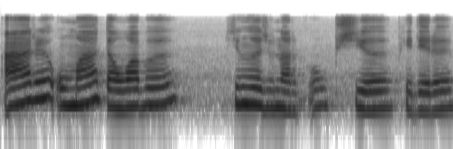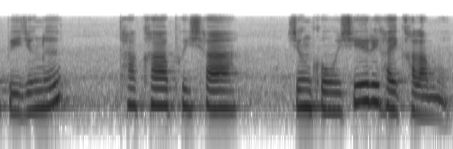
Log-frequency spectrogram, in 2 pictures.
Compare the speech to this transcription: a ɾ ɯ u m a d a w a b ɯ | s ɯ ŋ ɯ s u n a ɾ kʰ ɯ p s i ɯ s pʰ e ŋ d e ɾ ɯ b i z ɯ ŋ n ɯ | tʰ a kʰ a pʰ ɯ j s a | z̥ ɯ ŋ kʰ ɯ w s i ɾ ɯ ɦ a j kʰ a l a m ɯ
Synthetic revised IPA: a ɾ ɯ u m a d a w a b ɯ | z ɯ ŋ ɯ z u n a ɾ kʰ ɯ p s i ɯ pʰ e d e ɾ ɯ b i z ɯ ŋ n ɯ | tʰ a kʰ a pʰ ɯ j s a | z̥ ɯ ŋ kʰ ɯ w s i ɾ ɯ ɦ a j kʰ a l a m ɯ

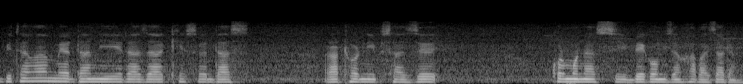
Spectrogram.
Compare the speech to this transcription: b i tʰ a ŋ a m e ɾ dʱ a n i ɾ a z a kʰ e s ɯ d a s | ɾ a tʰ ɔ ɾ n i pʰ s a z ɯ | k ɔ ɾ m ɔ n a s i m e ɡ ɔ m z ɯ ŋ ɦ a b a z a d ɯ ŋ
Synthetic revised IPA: b i tʰ a ŋ a m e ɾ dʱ a n i ɾ a z a kʰ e s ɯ d a s | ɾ a tʰ ɔ ɾ n i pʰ s a z ɯ | k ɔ ɾ m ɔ n a s i b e ɡ ɔ m z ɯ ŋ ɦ a b a z a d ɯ ŋ

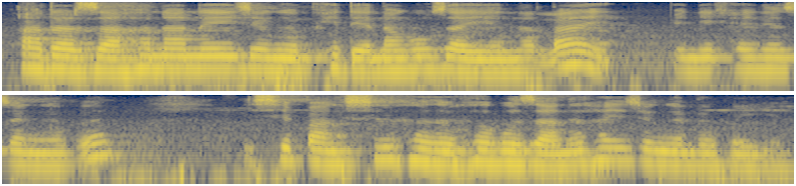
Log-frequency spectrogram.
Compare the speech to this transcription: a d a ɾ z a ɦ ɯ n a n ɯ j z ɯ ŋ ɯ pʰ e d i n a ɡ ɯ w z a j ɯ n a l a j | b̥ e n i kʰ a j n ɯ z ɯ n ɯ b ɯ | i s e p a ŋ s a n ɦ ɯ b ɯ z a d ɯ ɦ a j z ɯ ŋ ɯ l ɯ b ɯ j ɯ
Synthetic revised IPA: a d a ɾ z a ɦ ɯ n a n ɯ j z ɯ ŋ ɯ pʰ e d e n a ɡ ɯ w z a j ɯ n a l a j | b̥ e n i kʰ a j n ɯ z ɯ ŋ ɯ b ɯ | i s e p a ŋ s i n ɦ ɯ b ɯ z a n ɯ ɦ a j z ɯ ŋ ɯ l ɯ b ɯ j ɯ

